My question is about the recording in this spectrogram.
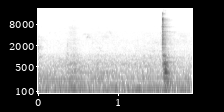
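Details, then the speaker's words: DeWalt 20-inch scroll saw, quiet room: one sharp click as the tilting table drops into its zero stop, which sits to the right of center, before the knob is tightened; a normal detent engaging. "It clicks in, and then you just tighten this knob."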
